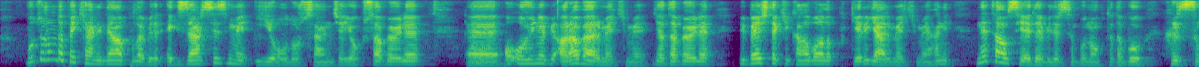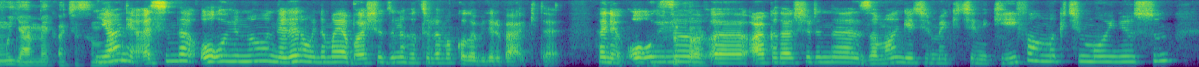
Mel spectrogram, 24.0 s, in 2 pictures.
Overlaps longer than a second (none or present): none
